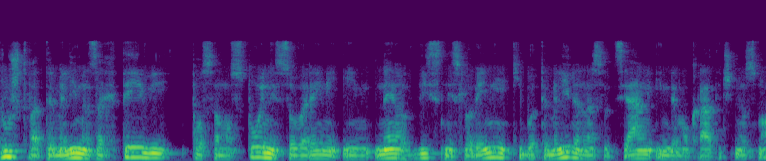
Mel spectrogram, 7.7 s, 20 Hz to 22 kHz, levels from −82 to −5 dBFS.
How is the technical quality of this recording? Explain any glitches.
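There's one real glitch, sitting on top of light Speex coding that adds just a touch of hoarseness. Right after "po samostojni suvereni in", from about 3.97 to 4.07 s, there's VoIP packet loss concealed by the speech codec. About 40 ms of audio went missing, which fits two lost 20 ms frames. The decoder guessed its way through by repeating its last pitch and filter at dropping gain, so you hear a brief buzzy or noisy smear that fades and stays weak or distorted for a moment afterwards.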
